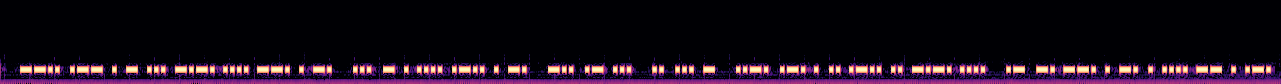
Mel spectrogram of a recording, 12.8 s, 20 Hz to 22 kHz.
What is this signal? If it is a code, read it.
Morse code, heard as a keyed tone, about 34 wpm, 630 Hz. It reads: ZWETSCHGEN STEHLEN DAS IST FREILICH ANGENEHMER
